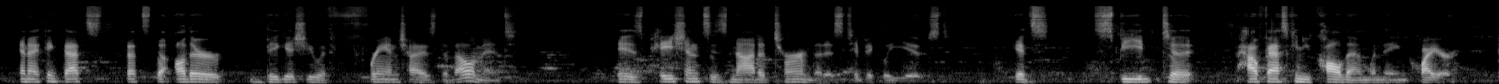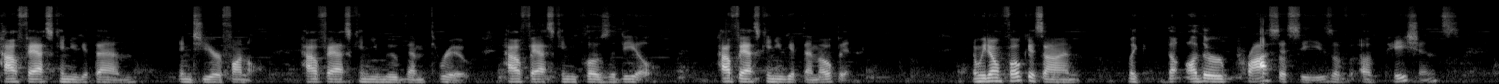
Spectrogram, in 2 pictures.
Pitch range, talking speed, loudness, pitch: 115-130 Hz, 150 wpm, -23 LUFS, 125 Hz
